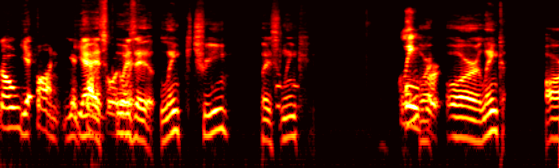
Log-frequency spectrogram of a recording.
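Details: Adult speaker in a talk series run by a community of people who stutter; stuttering.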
